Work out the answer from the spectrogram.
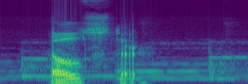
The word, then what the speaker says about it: Elster: The protagonist is an android named LSTR, pronounced Elster, who wakes up in a seemingly abandoned spacecraft called Penrose 512 that crashed on an unknown planet.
